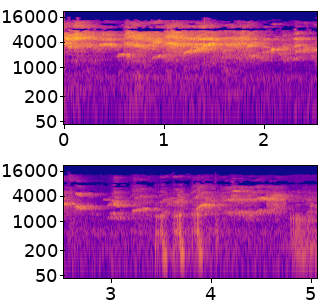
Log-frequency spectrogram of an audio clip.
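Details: Begging cries from month-old cockatiel chicks in Tokachi, Hokkaido: a long, grating 'jaa-jaa' rasp that fades midway, followed by scattered softer chirps and faint taps.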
